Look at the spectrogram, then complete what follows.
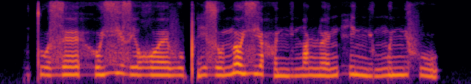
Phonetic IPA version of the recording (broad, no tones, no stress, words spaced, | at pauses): tʷʌzɛ hʊzʲəzi ʁʷɛ vʊpʼizʊn ʌzʲɑhʌnʲ inɑŋɳɛŋhi nʲuŋʊ nʲəfu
